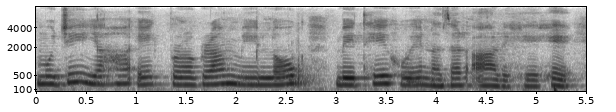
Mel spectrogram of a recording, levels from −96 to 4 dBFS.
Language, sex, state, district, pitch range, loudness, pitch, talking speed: Hindi, female, Arunachal Pradesh, Longding, 195-235 Hz, -16 LUFS, 210 Hz, 130 wpm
